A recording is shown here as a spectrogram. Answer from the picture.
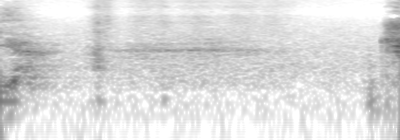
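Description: Quiet room tone between spoken words: the end of a word at the start, a faint click about half a second in, then a faint hiss.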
